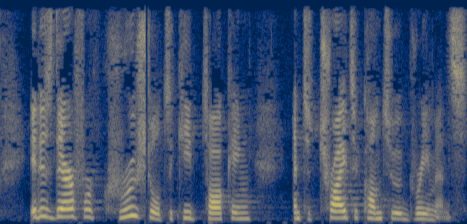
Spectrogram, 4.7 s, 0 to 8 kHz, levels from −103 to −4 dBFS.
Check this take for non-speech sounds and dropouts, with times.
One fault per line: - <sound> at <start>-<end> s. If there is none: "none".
- dropout at 1.5-1.5 s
